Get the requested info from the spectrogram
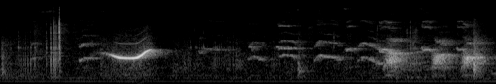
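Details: Maltese dog described as a cute prince lets out one loud, clear whine that dips and rises, then a run of shorter, quieter yelping whimpers and squeaks, in a quiet room.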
